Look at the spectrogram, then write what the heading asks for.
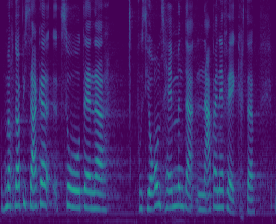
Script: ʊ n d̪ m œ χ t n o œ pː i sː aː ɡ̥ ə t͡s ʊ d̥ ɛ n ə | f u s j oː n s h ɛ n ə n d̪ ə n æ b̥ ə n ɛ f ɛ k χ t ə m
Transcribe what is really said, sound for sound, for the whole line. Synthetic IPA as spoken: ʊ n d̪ m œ χ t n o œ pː i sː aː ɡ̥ ə t͡s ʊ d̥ ɛ n ə | f u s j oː n s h ɛ m ə n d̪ ə n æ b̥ ə n ɛ f ɛ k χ t ə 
